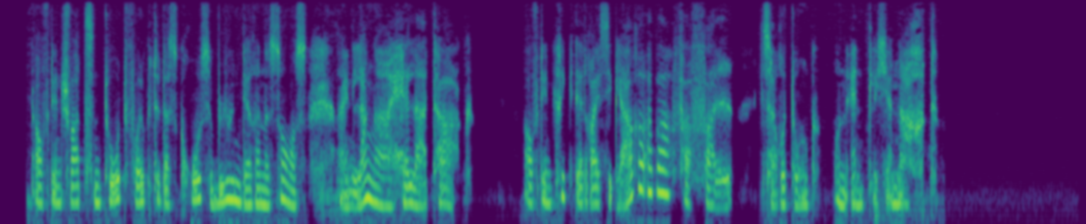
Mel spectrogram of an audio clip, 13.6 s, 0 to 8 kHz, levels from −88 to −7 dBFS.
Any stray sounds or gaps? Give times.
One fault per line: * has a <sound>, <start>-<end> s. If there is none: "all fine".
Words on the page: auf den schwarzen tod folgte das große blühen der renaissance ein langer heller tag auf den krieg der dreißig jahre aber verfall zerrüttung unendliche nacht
all fine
